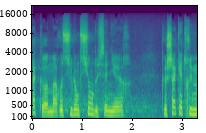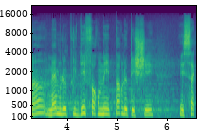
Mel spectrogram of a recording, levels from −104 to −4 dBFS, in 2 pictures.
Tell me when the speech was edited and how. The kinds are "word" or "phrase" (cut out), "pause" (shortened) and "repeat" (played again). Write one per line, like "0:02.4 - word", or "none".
none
